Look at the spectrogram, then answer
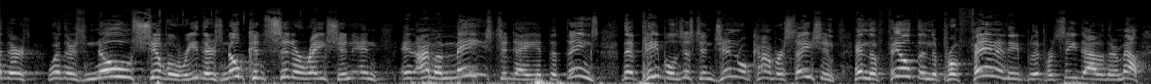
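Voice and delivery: high, loud pulpit exhortation; impassioned, forceful sermon; full-force preaching. Real, not acted.

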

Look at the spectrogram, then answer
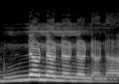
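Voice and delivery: ordinary delivery

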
